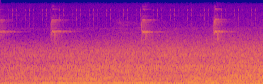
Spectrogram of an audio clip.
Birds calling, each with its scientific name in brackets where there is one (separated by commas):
American Robin (Turdus migratorius)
